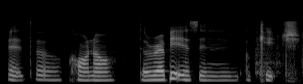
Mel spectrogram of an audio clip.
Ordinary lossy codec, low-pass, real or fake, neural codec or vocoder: none; none; real; none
